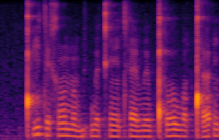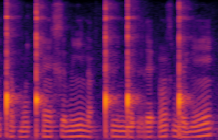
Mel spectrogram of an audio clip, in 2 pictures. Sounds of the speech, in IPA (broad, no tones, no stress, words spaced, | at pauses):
ǃʼitex õmõ biʔwɘkʰẽtʰɛ βɘwǃʰowɔ ǃʼɐʔĩ ǃɐ̃pbɔ̃ǃʰɛ̃xɘ βĩnɐ̃ʔ ǃʰɨŋ͡ǃɘʔ rɛʔõxŋ͡ǃɘ jẽ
